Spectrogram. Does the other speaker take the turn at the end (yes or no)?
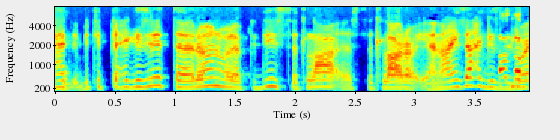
yes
